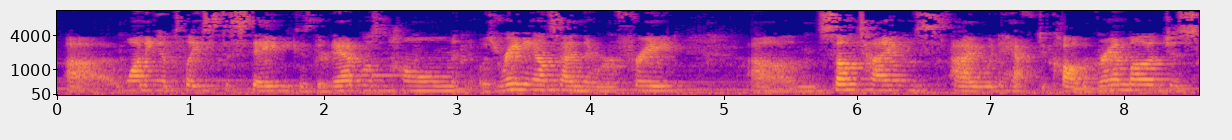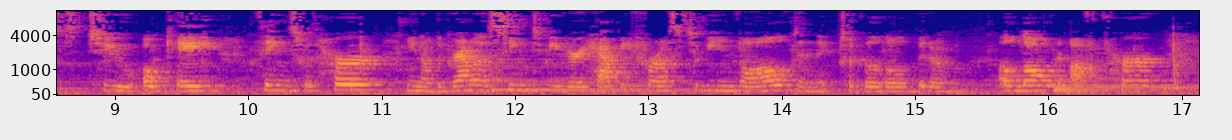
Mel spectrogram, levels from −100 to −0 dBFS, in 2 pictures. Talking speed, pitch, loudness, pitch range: 215 wpm, 190 Hz, -28 LUFS, 175-200 Hz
